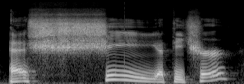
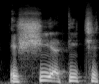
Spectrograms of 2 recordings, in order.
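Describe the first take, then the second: First: "she" with very long sh, slow "teacher"; slow sh and ch model. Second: "teacher" with crisp ch, no stretching; sentence with clear CH. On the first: Teacher introducing the sentence, slow exaggerated sh. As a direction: stretch the question out sound by sound. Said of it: "tenemos she en che". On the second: Teacher repeating the question, clear ch at normal speed. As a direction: ask it briskly, keeping sh and ch apart. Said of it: "Cuidado no decir t-shirt". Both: Shown as a demonstration.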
